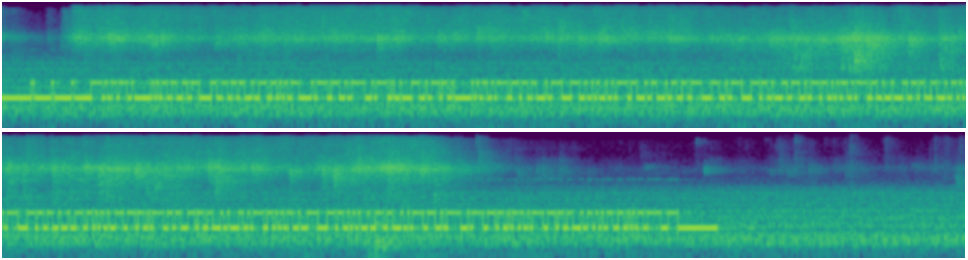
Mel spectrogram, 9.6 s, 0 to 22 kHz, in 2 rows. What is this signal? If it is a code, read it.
RTTY (75 baud, 850 Hz shift), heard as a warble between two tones, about 1360 Hz centre, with radio static, room echo and the noise of a restroom. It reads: SIMILARMENTE, SE CONFECCIONO UN SEPULCRO PARA EL CUERPO YACENTE DE CRISTO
